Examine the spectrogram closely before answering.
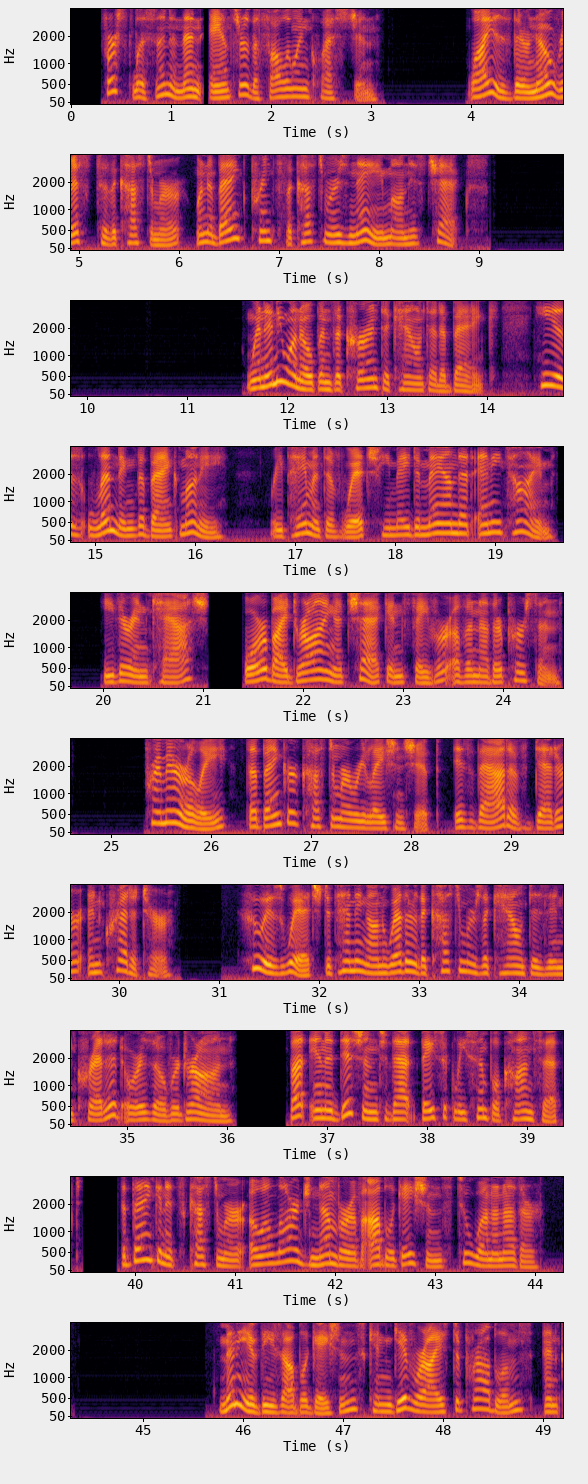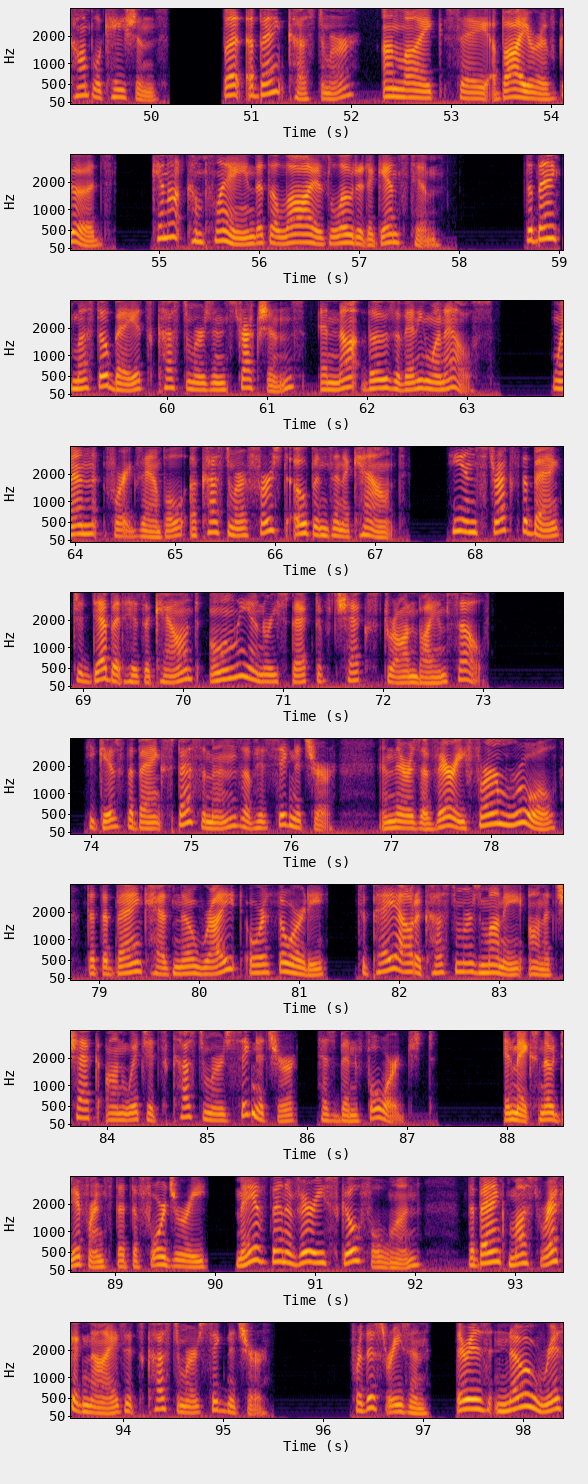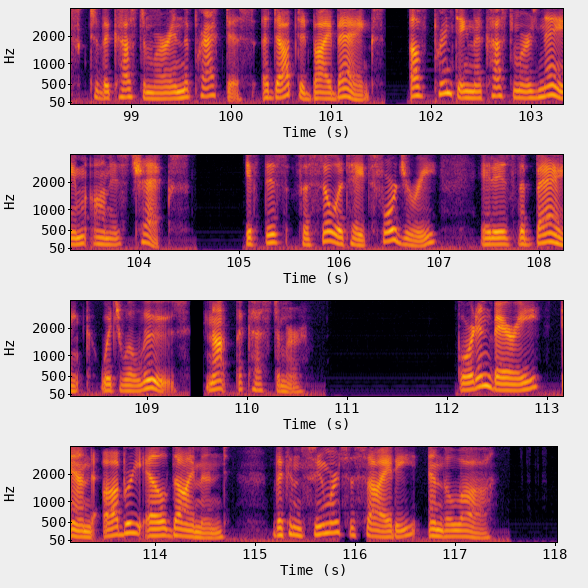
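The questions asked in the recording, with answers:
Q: Why is there no risk to the customer when a bank prints the customer's name on his checks?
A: Because the bank must recognize its customer's signature and, if forgery happens, the bank loses, not the customer.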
